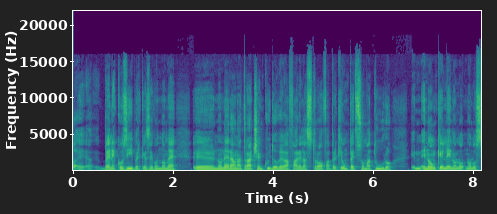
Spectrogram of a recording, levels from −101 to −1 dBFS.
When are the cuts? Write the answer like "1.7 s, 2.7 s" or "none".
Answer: none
